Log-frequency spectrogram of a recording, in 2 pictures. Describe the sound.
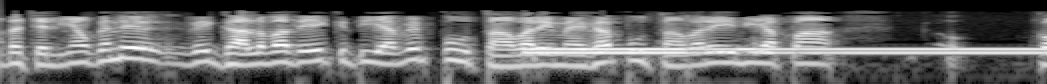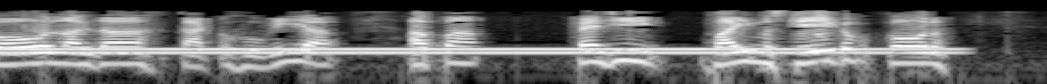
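A steady telephone tone sounds after a call to a radio studio drops. It is a continuous two-pitch hum that runs for about seven seconds beneath a man who keeps talking over it.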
